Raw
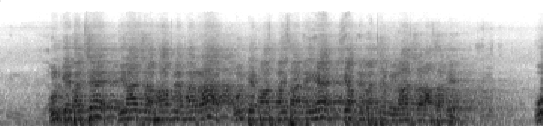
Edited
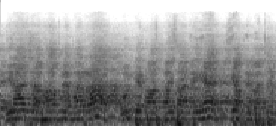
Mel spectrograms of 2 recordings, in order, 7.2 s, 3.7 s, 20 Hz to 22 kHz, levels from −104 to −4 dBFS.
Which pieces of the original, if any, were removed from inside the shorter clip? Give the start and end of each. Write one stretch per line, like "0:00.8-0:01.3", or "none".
none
